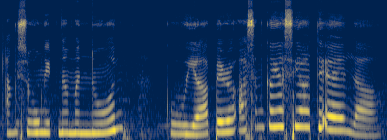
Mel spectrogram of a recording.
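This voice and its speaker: Woman playing a high-voiced worried little sister. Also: lively intonation, slow pace, dark tone. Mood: curious, complaining. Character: worried young girl, the youngest sibling. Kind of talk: amateur radio drama acting. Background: background music.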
